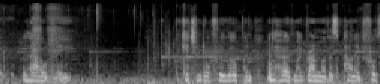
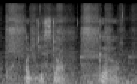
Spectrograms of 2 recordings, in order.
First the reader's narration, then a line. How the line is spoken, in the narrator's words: I murmured, louder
